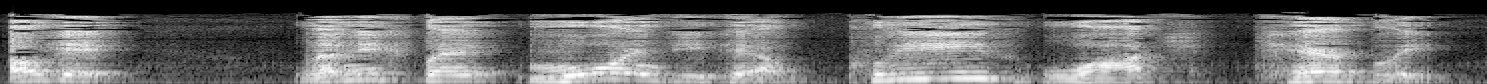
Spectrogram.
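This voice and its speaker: A man presenting a pronunciation lesson to learners, modeling speech slowly and with exaggerated, deliberate clarity. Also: sits high, very animated. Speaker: pronunciation teacher, lesson host. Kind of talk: instructional lesson to camera, addressing learners.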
